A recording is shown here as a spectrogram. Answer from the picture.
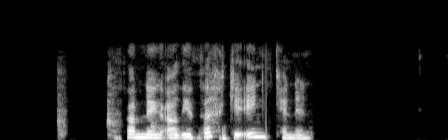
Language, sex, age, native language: Icelandic, female, 30-39, Icelandic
